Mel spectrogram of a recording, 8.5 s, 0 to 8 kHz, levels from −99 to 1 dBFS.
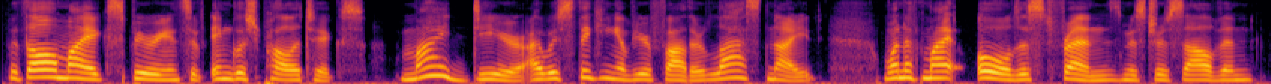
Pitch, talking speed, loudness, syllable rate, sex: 195 Hz, 155 wpm, -17 LUFS, 4.6 syllables/s, female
